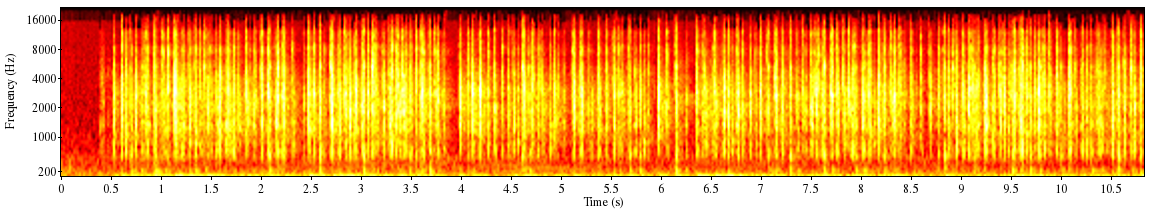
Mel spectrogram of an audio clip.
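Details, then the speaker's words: Stock, unmodified Punkston TH61 keyboard with optical switches, fast typing test: sharp, slightly rattly almost-clicky keystrokes; attributed to significant switch wobble in the plate, whether switch or plate fault unknown. "I’ve definitely heard optical switches that sounded way worse. It sounds almost clicky, which is due to the rather significant wobble the switches have in the plate."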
